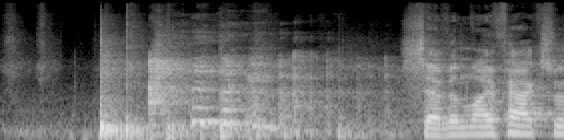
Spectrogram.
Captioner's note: laughs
